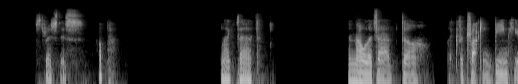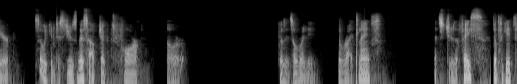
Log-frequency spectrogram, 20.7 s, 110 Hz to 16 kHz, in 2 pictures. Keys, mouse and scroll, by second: 4.7 Tab, 5.0 z, 11.2-12.6 right drag, 11.5 Tab, 20.5 shift+d.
